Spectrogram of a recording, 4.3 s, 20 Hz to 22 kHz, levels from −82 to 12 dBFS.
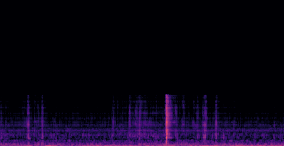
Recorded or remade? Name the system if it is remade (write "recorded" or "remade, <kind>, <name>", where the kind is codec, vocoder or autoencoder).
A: remade, vocoder, BigVGAN v2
